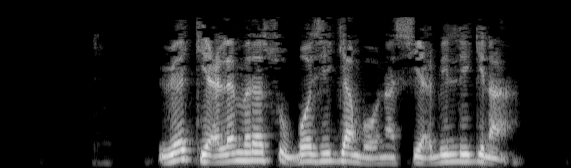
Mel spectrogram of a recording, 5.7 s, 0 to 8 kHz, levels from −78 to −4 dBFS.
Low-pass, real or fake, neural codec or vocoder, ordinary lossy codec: 7.2 kHz; real; none; MP3, 24 kbps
